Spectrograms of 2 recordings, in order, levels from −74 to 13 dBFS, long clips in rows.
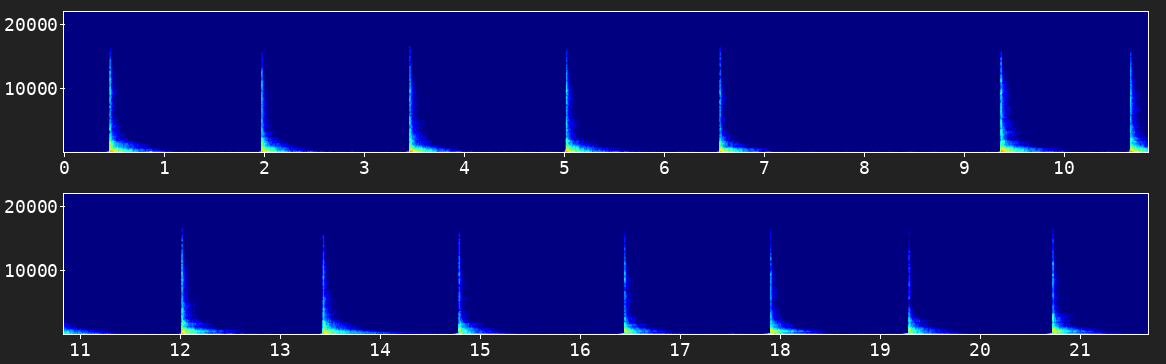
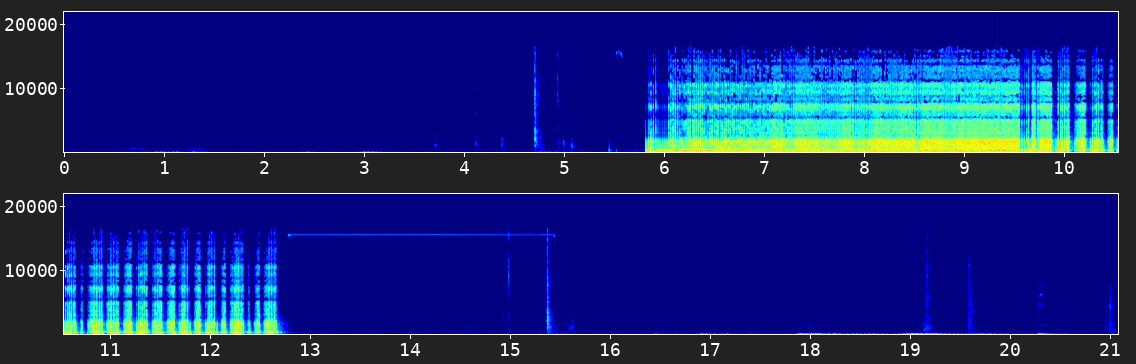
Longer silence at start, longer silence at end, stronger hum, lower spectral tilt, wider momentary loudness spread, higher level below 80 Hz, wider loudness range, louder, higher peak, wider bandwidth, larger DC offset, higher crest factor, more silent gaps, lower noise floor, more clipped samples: second, 0.45 s vs 5.8 s; second, 0.7 s vs 2 s; neither; first, -7.5 dB/octave vs -2.5 dB/octave; first, 22 LU vs 11 LU; about the same, -48 dBFS vs -50 dBFS; second, 6 LU vs 14 LU; second, -26 LUFS vs -14 LUFS; about the same, 0 dBFS vs 0 dBFS; about the same, 16 kHz vs 17 kHz; neither; first, 30 dB vs 20 dB; neither; about the same, -68 dBFS vs -65 dBFS; neither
